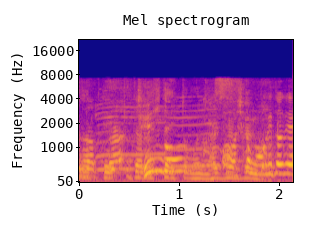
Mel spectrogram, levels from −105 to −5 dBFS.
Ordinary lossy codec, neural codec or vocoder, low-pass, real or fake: MP3, 48 kbps; none; 7.2 kHz; real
